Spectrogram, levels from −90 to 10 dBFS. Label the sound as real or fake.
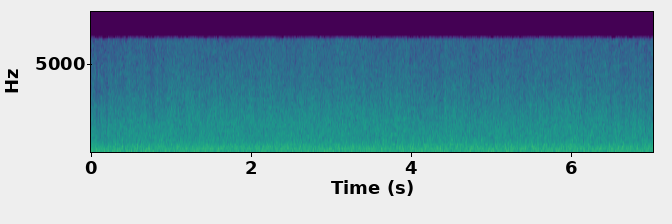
real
